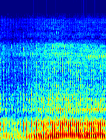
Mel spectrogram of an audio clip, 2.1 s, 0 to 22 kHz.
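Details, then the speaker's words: 1955 Ferguson 20 TEF diesel tractor after fuel system work, driving through gears: quick even diesel pulses under load with a loud breathy turbo-like roar; noisy air intake, not smoky, nothing harmful. "It's a bit noisy on that air intake, so don't mind that. Sounds like a turbo."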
